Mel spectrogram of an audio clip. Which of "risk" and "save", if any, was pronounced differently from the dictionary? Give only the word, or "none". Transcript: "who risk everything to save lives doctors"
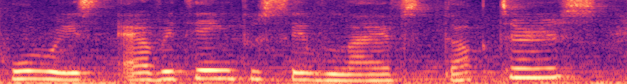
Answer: risk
